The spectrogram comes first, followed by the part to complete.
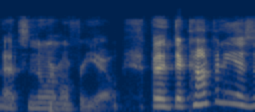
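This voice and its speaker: Her voice bright and sharp, a woman speaks in an animated tone at a moderate pace. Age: 70s. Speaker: wellness product distributor. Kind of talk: casual chat.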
